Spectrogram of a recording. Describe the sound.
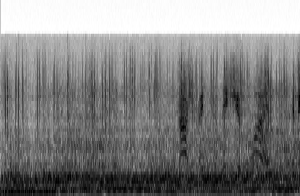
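A loud, steady airplane engine, warmed up for takeoff, drones with a deep, continuous rumble throughout, unbroken, while muffled voices briefly speak over it near the end. The plane is new, straight from the factory.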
